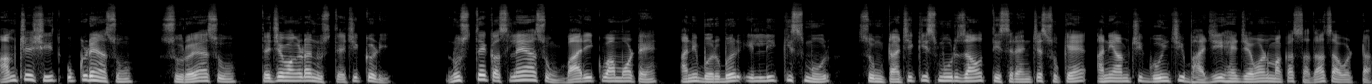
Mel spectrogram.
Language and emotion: Goan Konkani, neutral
